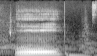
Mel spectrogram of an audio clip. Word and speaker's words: 衣: similarities with the ancient character this character is pronounced e and it means clothes when combined with another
